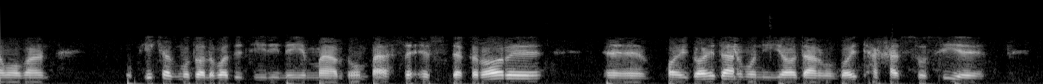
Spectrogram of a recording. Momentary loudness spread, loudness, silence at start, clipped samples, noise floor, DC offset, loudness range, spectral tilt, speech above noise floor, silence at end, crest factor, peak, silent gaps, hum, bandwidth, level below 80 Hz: 14 LU; -18 LUFS; 0 s; under 0.1%; -59 dBFS; under 0.1%; 4 LU; -7 dB/octave; 41 dB; 0.6 s; 18 dB; -2 dBFS; none; none; 3.9 kHz; -46 dBFS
